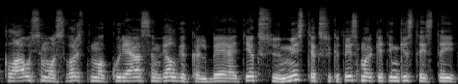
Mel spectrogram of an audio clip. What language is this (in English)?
Lithuanian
